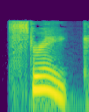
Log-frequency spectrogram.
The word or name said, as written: strake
